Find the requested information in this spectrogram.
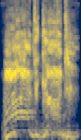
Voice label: heavy negative vocalization; tf2; mvm

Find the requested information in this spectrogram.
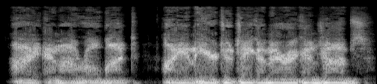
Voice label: soldier robot; mvm

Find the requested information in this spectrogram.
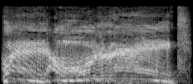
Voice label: demoman positive vocalization; tf2; garrysmod; mvm

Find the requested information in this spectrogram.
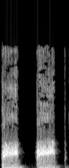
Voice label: soldier robot; mvm

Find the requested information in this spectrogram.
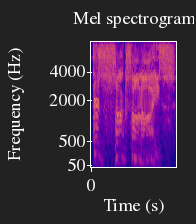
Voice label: scout jeers; mvm

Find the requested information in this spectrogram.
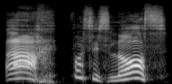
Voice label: medic jeers; tf2

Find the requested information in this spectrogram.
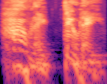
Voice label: sniper positive vocalization; tf2; mvm

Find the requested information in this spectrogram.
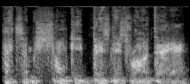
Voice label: sniper jeers; mvm

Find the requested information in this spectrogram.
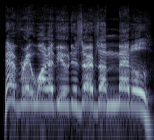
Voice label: soldier cheers; vo; tf2

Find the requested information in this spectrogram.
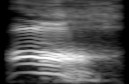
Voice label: scout negative vocalization; tf2

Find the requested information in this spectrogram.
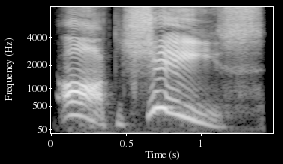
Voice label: jeers

